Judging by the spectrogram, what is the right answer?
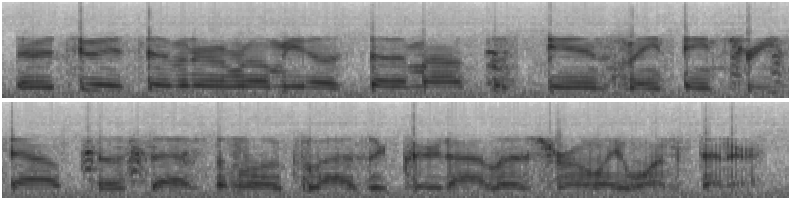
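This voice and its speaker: This male approach controller speaks fast in a medium-pitched, steady voice, giving terse instructions by radio. His transmission comes through muffled and noisy, carrying engine drone and the sound of an aircraft cabin behind it.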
